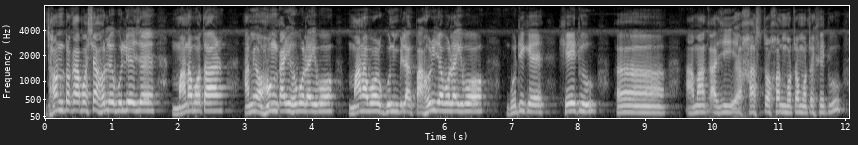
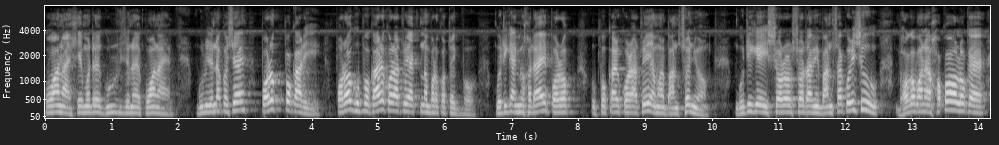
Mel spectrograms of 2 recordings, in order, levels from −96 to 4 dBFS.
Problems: background sounds at intervals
